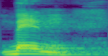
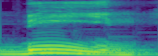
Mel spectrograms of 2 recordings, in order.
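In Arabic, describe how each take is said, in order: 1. تُنطق قصيرة ومختصرة، على الطريقة الأمريكية. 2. تُنطق كاملة، بلكنة بريطانية. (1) "في الأمريكان إنجلش عشان طبعا نتكلم بسرعة ونصغر الكلام بيقولها been" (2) "في البريتش إنجلش أو في الإنجليزي البريطاني يعني في اللهجة البريطانية بيقولوا been"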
